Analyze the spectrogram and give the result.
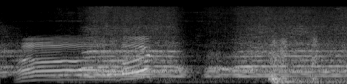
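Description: A loud steam train whistle blows, its pitch sliding upward as it starts, holding a long harmonic blast over hissing steam, then a second shorter toot follows.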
